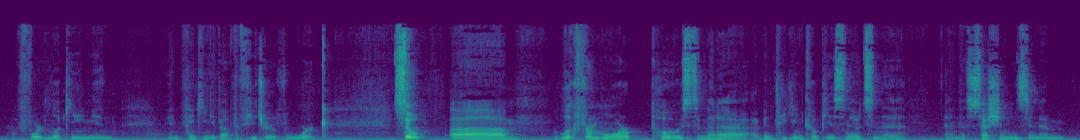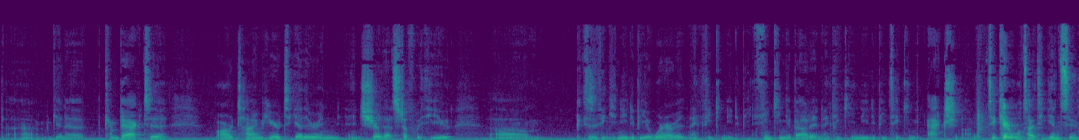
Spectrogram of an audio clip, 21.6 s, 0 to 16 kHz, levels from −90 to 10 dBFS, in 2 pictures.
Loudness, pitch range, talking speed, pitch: -31 LUFS, 95-120 Hz, 235 wpm, 105 Hz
